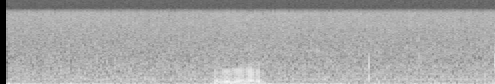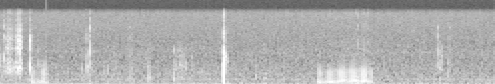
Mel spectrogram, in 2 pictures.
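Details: Sleeping pug snoring.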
